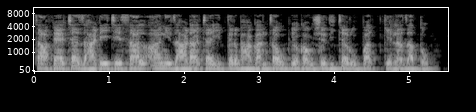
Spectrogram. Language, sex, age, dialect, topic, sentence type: Marathi, male, 25-30, Northern Konkan, agriculture, statement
